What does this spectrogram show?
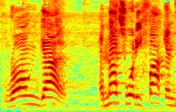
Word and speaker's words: Rongo: You know, Rongo, he pronounces his name fucking Rungu, whatever they say in their Maori language. But fuck, I tell you, in Australia, it's pronounced Rongo.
